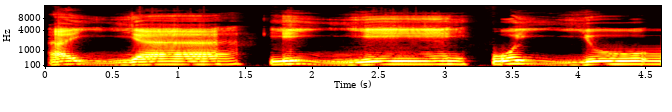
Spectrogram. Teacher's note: Itu makhraj hurufnya itu diangkat tengah lidahnya, makanya kalau nggak diangkat nggak jadinya gitu. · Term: huruf ya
